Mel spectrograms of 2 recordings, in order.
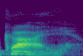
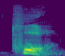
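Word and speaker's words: καί: Caracteristicamente, como acontece em Marcos, a perícope começa com um kai, ou então como os antigos pronunciavam e os modernos gregos pronunciam, que.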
